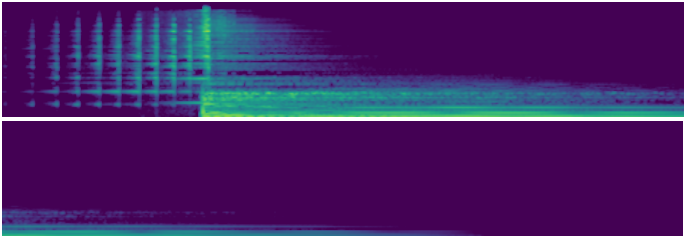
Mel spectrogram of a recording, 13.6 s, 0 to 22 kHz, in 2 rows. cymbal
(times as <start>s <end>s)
1.6s 8.1s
